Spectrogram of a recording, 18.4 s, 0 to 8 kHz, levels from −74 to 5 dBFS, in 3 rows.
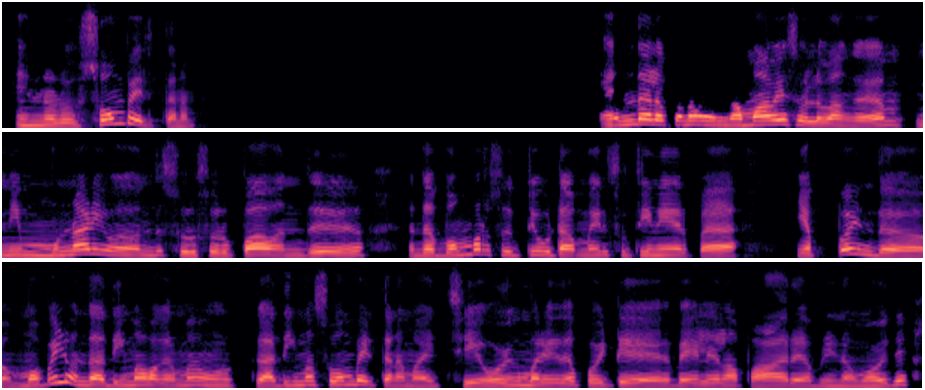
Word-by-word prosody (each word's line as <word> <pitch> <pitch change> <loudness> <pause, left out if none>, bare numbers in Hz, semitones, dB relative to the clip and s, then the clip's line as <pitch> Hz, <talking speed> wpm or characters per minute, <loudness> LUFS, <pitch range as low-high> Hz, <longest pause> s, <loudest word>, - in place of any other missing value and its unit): என்னோட 210 -2 0
சோம்பேறித்தனம். 275 - 0 2.8
எந்த 265 +6 0
அளவுக்குன்னா 275 -1 +5
எங்க 225 -2 0
அம்மாவே 275 +5 +6
சொல்லுவாங்க. 215 -6 +1 0.4
"நீ 220 - -3 0.2
முன்னாடி 290 +7 +3
வந்து 220 +1 -1
சுறுசுறுப்பா 220 -1 +2 0.2
வந்து 200 +2 -3 0.6
இந்த 205 +1 +1
பம்பரம் 270 +5 0
சுத்தி 235 +2 -6
வுட்டா 220 -3 +3
மாரி 215 +2 -5
சுத்தினே 215 0 -4
இருப்ப." 195 -1 -4 0.7
எப்ப 220 +4 -20 0.2
இந்த 235 -6 -3 0.4
மொபைல் 345 - 0
வந்து 235 -3 +2
அதிகமா 215 +3 -2
வாங்கணுமோ 210 +3 -2
உனக்கு 200 0 -6
அதிகமா 225 +6 -3
சோம்பேறித்தனம் 235 -8 -1
ஆயிடுச்சு 170 +4 -6
ஒழுங்குமாரியாதைய 220 +1 -1
போயிட்டு 210 +1 -3 0.3
வேலையெல்லாம் 205 0 -3
பாரு 190 +1 +1
அப்டின்னும்போது. 180 +3 -4
220 Hz, 110 wpm, -22 LUFS, 200-240 Hz, 2.8 s, அம்மாவே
